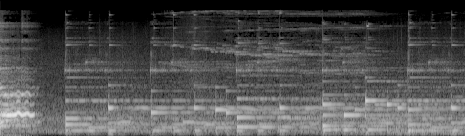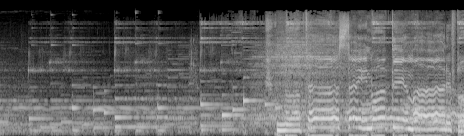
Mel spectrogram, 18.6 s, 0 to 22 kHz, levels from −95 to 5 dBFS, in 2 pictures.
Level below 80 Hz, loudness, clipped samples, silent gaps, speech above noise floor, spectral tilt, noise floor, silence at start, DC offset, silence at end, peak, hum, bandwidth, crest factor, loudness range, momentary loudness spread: -48 dBFS; -17 LUFS; under 0.1%; none; 27 dB; -4 dB/octave; -40 dBFS; 0 s; under 0.1%; 0 s; -2 dBFS; none; 16 kHz; 16 dB; 15 LU; 17 LU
